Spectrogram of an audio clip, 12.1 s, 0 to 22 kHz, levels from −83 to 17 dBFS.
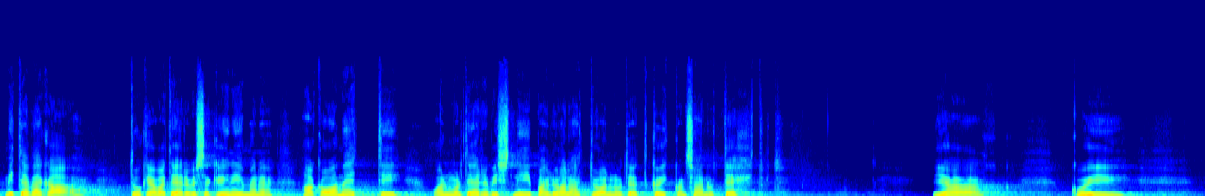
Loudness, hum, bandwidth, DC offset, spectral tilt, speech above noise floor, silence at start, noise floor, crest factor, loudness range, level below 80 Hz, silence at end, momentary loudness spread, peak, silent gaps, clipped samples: -26 LUFS; none; 12.5 kHz; under 0.1%; -7 dB/octave; 44 dB; 0.05 s; -69 dBFS; 18 dB; 5 LU; -62 dBFS; 0.7 s; 10 LU; -8 dBFS; none; under 0.1%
